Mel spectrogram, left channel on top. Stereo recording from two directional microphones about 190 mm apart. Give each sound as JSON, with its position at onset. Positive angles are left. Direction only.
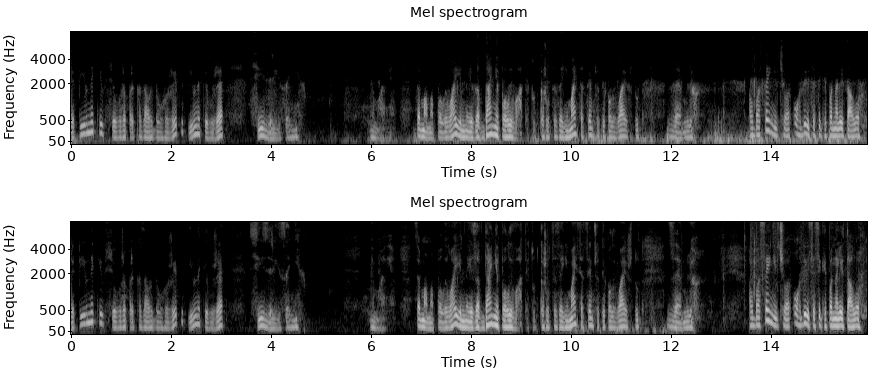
{"t": 0.0, "sound": "speech", "side_deg": -15}
{"t": 3.6, "sound": "speech", "side_deg": -25}
{"t": 6.0, "sound": "speech", "side_deg": -20}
